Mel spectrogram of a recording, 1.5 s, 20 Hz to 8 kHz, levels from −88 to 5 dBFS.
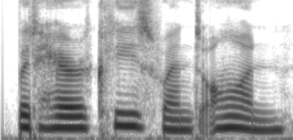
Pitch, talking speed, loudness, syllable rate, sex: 190 Hz, 165 wpm, -17 LUFS, 4.6 syllables/s, female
